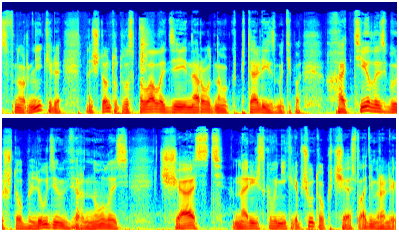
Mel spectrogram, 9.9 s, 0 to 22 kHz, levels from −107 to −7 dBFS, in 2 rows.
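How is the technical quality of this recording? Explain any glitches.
The recording has no technical glitches to explain. Nothing in the speech points to a fault in how it was captured, processed or delivered.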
